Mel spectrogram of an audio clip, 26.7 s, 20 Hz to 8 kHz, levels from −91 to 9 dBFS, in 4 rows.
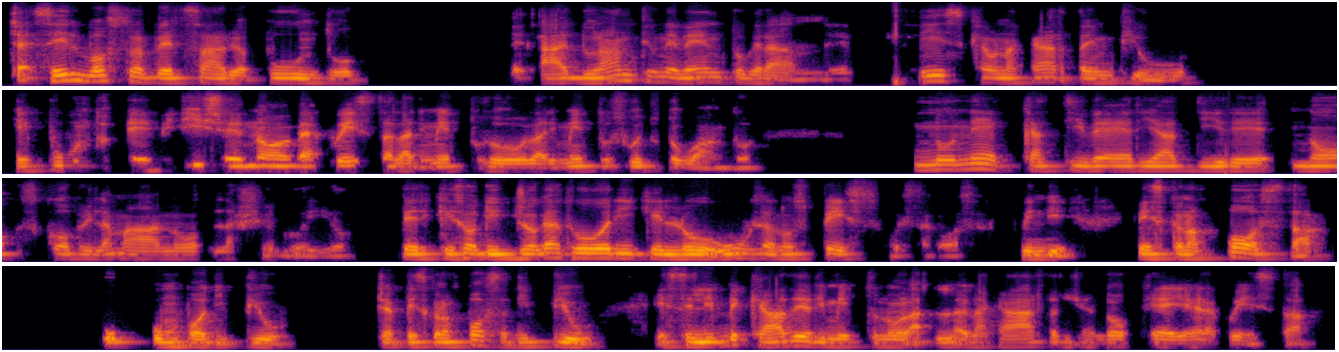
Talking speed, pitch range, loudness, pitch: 175 wpm, 105-120 Hz, -22 LUFS, 110 Hz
